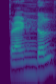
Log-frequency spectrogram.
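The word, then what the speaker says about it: Prandtl: है एल प्रेंड प्र डट बट टी इसमें साइलेंट होता है ठीक है पेंडल थ्योरी जो कि जनक है जनक मतलब जो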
